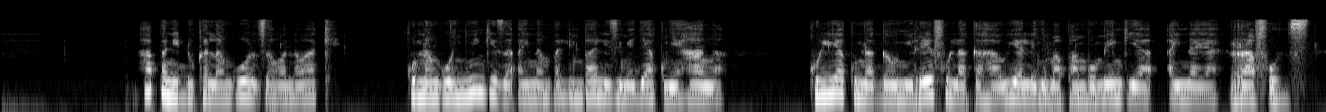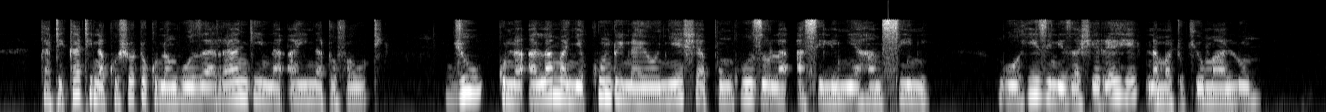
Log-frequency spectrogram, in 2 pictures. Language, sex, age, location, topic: Swahili, female, 36-49, Nairobi, finance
